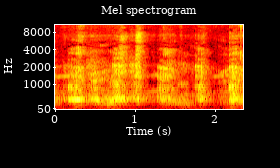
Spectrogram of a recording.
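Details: A boar in a farm pigsty, reportedly already ill, screams in harsh, repeated bursts. He constantly yells and protests when other pigs get food and he doesn't, while a sow climbs on him.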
